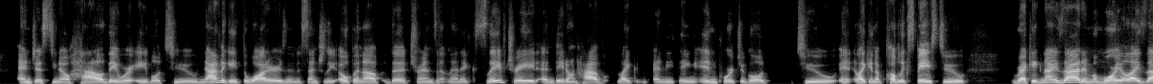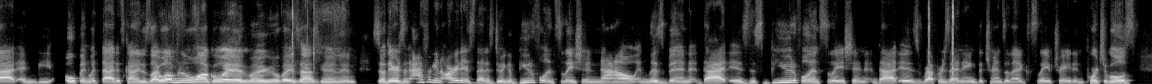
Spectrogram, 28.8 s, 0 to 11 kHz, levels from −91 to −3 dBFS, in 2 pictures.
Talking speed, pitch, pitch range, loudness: 185 wpm, 170 Hz, 155-195 Hz, -24 LUFS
